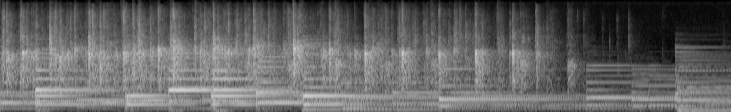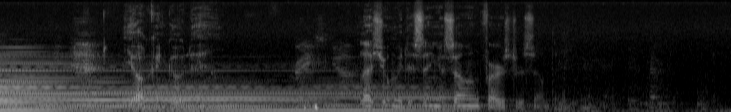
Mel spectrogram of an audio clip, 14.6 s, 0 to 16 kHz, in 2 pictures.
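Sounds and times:
audience clapping hands in a steady rhythm: 0.0s - 6.6s
loud sustained keyboard or organ music: 0.0s - 12.2s.

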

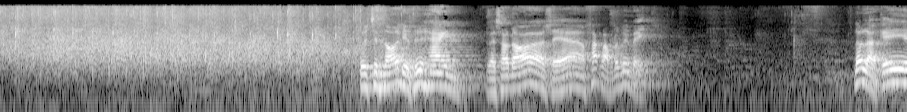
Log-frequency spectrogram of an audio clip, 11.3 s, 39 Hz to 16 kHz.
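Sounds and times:
large audience applauding: 0.0s - 5.2s
speech: 4.5s - 8.2s, 10.7s - 11.3s.

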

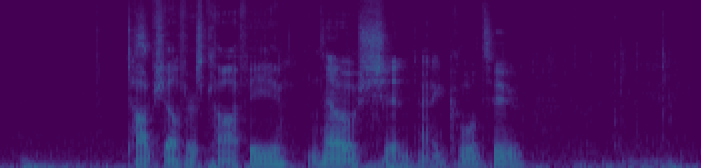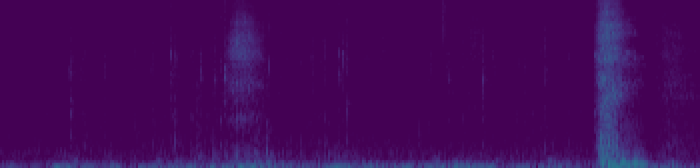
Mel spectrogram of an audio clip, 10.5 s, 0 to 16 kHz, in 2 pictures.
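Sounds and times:
speech: 1.0s - 4.1s
typing on a computer keyboard during an online search: 4.2s - 9.6s.

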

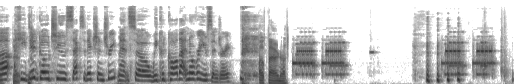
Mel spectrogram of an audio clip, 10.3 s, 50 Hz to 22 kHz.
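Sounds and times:
speech: 0.2s - 6.0s, 8.5s - 9.3s
telephone ringing in short bright electronic bursts: 5.9s - 7.0s, 8.8s - 10.0s.

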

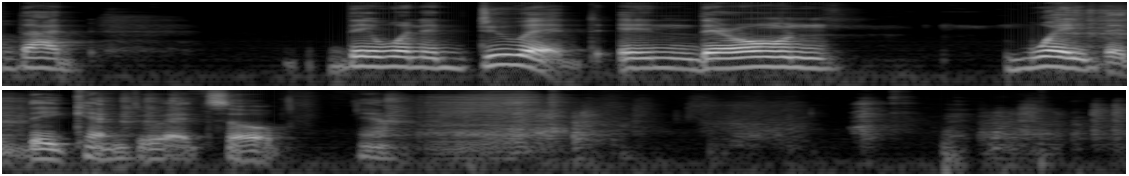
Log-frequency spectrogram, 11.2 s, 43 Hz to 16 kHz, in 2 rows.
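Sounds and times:
speech: 0.0s - 0.6s, 1.6s - 4.2s, 5.0s - 8.0s
squeaky chair creaking as it shifts: 5.2s - 6.8s, 7.4s - 11.2s.

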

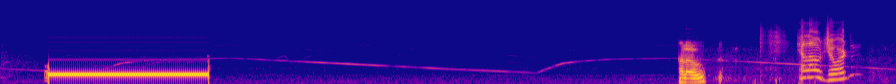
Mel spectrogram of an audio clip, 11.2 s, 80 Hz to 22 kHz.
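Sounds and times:
telephone tone after call hung up: 0.6s - 2.6s
speech: 8.5s - 10.7s.

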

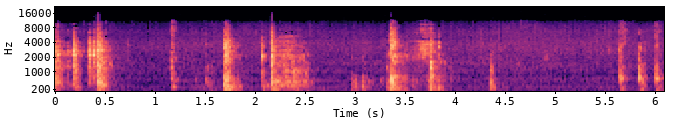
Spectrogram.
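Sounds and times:
spatula stirring and chopping sausage in a skillet: 0.0s - 4.0s
sausage frying in a skillet: 0.0s - 6.0s.

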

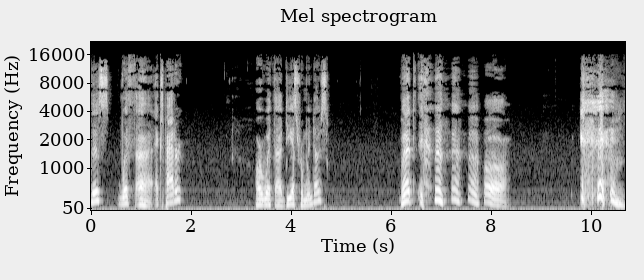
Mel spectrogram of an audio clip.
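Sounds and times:
speech: 0.0s - 1.9s, 3.3s - 4.8s, 6.2s - 8.4s, 9.8s - 10.6s
person clearing throat: 6.6s - 7.8s, 9.8s - 10.6s
person coughing: 6.6s - 7.8s, 9.8s - 10.6s.

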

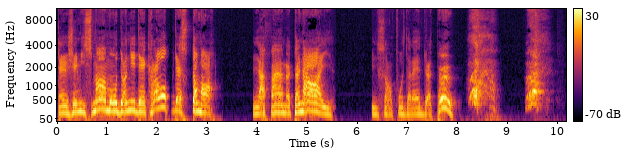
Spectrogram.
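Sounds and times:
speech: 0.0s - 3.2s, 3.9s - 5.6s, 6.3s - 8.4s
person acting out sharp breathy sneezes: 8.2s - 10.0s.

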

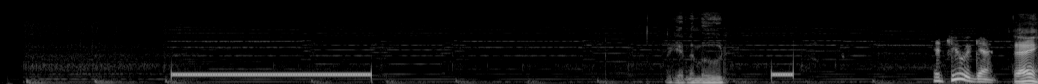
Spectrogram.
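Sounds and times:
mobile phone ringback tone through a speakerphone: 1.7s - 3.8s, 7.7s - 8.0s
speech: 9.4s - 10.3s.

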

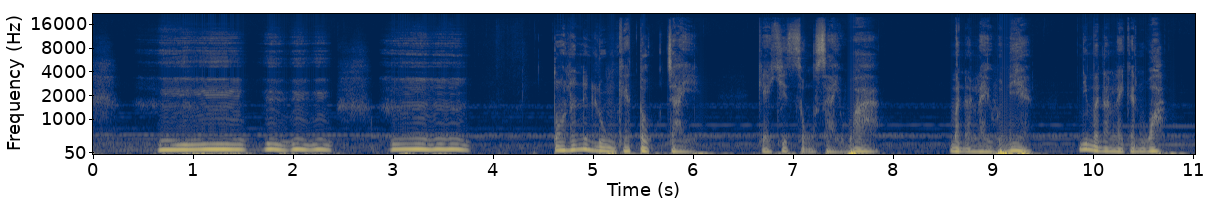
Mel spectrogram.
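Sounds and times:
person imitating sobbing with wavering wails: 0.5s - 3.8s
speech: 0.6s - 3.8s, 4.6s - 6.1s, 6.7s - 7.9s, 8.6s - 10.8s.

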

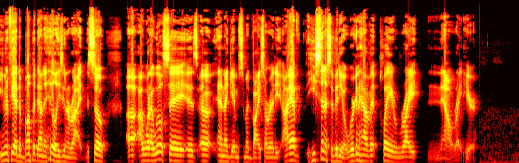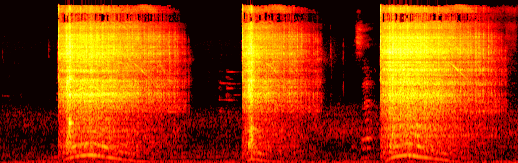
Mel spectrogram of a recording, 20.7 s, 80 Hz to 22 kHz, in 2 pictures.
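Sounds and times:
speech: 0.0s - 9.7s
dirt bike electric starter motor spinning freely on its Bendix gear: 11.4s - 14.2s, 15.2s - 17.1s, 18.0s - 20.7s.

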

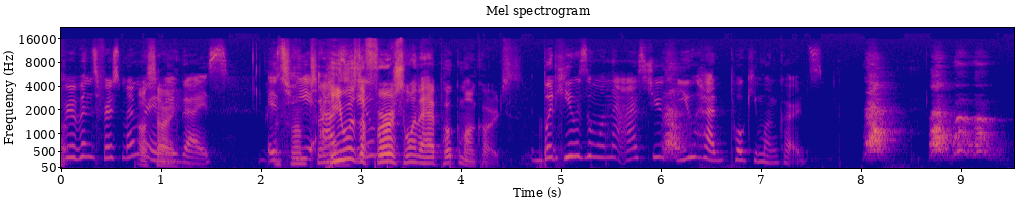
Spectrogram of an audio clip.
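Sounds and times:
speech: 0.1s - 8.3s
dog barking: 6.0s - 6.4s, 8.0s - 9.5s.

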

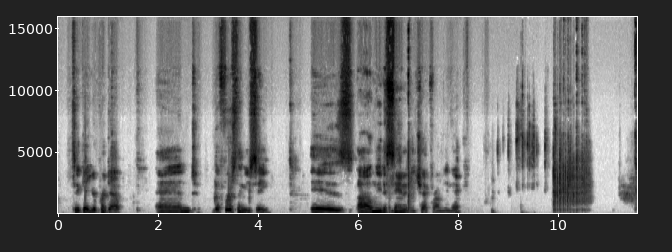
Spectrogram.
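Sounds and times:
speech: 0.3s - 9.4s
dice clattering onto a hard surface: 9.0s - 10.8s.

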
